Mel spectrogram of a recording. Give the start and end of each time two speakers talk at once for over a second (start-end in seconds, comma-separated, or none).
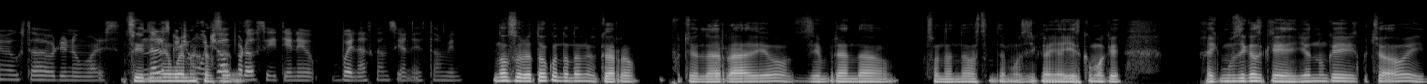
1.3-2.6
